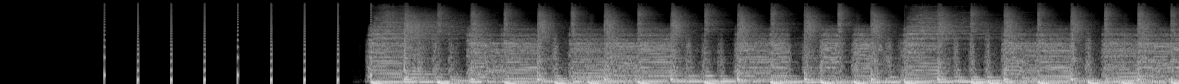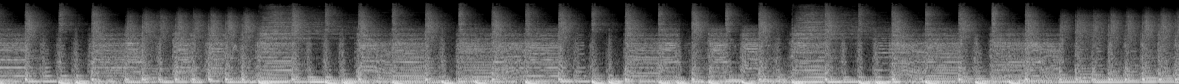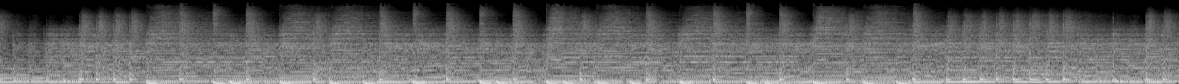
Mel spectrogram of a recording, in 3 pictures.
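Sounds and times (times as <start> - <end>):
drums: 3.0 - 35.3.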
